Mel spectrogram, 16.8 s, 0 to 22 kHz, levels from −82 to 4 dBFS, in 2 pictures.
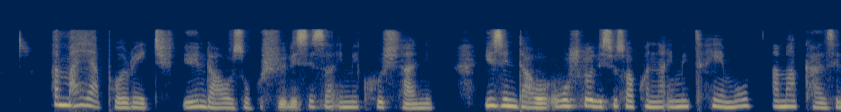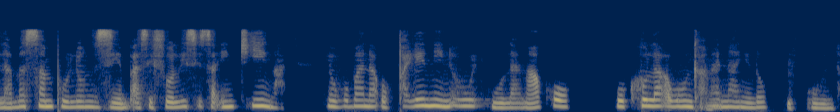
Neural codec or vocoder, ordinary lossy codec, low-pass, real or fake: codec, 16 kHz, 0.5 kbps, X-Codec, WavLM features, trained on Multilingual LibriSpeech; AAC, 48 kbps; 7.2 kHz; fake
